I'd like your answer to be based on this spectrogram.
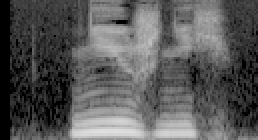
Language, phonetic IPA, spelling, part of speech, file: Russian, [ˈnʲiʐnʲɪj], нижний, adjective, Ru-нижний.ogg
- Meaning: 1. lower, inferior 2. under-, bottom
